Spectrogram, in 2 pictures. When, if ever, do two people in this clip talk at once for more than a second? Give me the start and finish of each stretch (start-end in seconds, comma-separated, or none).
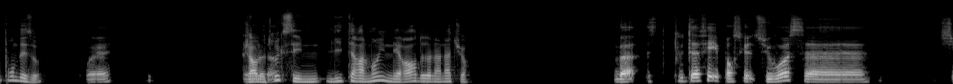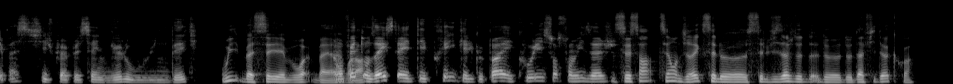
none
